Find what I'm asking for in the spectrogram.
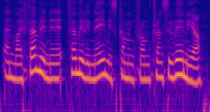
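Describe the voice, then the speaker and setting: Mellow-voiced Hungarian woman, hesitant. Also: mid-range voice, quick pace. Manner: hesitant, many fillers and restarts. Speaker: guest. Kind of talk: casual interview conversation.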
